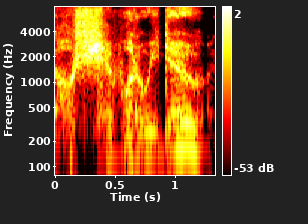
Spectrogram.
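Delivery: hushed, unvoiced aside; panicked whisper. Recruit to bunkmates after the box comes on, urgent whisper. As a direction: whisper it to your buddies, caught out. Caught out, asking the others secretly.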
